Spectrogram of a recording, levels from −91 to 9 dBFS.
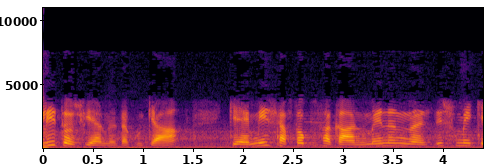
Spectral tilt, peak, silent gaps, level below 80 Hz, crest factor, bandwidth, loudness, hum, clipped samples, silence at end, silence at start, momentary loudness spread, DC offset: -6 dB/octave; 0 dBFS; none; -40 dBFS; 18 dB; 7.6 kHz; -18 LUFS; none; under 0.1%; 0 s; 0 s; 11 LU; under 0.1%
